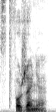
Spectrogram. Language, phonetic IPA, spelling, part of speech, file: Polish, [stfɔˈʒɛ̃ɲɛ], stworzenie, noun, Pl-stworzenie.ogg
